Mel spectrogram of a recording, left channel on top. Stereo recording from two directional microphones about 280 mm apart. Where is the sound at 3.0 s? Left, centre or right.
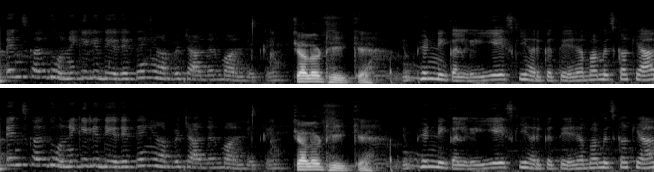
Left.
